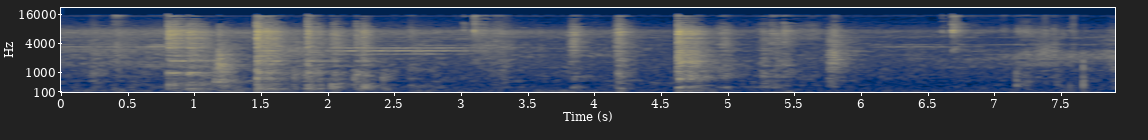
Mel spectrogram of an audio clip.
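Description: Metal pots and pans clanking: several sharp knocks with brief ringing after them, the loudest about a second and a half in and another near the middle, as a dark pan is set upside down over a steel bowl as a lid.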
